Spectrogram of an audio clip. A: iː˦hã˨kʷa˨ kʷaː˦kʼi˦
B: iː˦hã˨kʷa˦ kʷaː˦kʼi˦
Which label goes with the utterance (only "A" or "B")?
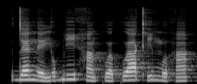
A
